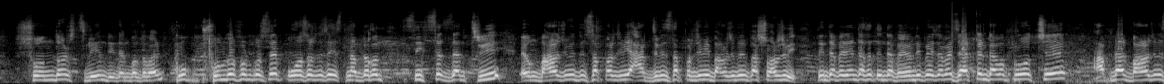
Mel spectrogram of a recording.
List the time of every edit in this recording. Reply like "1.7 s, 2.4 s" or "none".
1.7 s, 9.5 s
